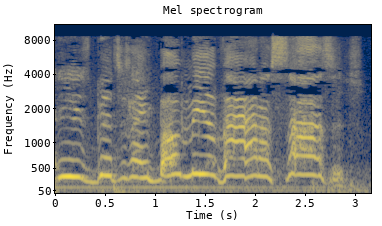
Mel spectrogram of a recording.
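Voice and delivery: high, slow, hammed-up shout; mock whiny shout. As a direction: shout it like the drunk friend. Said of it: "He said".

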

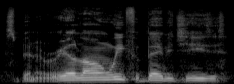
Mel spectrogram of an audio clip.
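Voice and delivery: ordinary talk, nothing marked

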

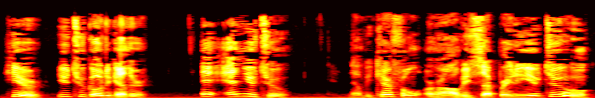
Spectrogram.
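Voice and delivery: high, chirpy scolding of little charges; playful literal-minded maid. Acted. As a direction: fuss over them in a high voice. Maid talks playfully to vegetables.

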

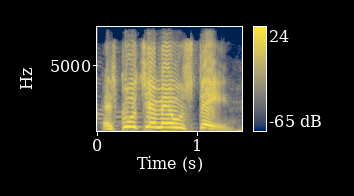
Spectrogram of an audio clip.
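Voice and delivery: high, loud, drawn-out order; stern demand. Pretend. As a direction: cut in and demand attention as the officer. Fake officer demanding attention. (orden a gritos, alargada)

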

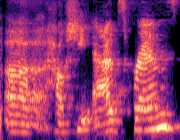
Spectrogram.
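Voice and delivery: ordinary delivery

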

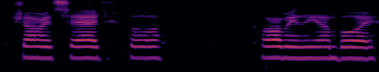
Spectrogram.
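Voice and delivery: ordinary delivery, nothing marked

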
